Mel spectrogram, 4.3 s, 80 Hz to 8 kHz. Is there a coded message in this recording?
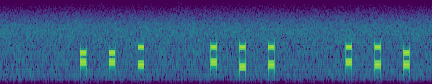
Yes: DTMF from 0.8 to 4.1 s, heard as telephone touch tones, dialled by machine, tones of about 60 ms. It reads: 776 936 964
